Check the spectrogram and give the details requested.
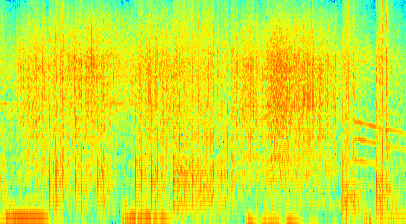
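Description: Aerial firework shells bursting with several sharp bangs and a crackling hiss, over music with a deep bass line.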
